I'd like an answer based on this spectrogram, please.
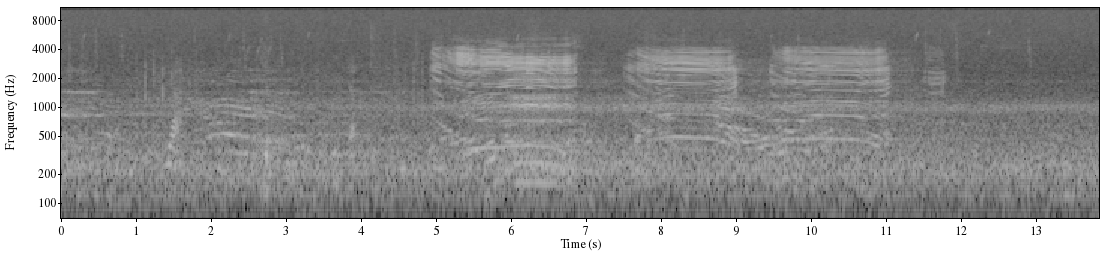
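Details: Red deer in the Weerterbos, Netherlands, on the evening of 27 September 2013 between 19:00 and 19:30, watched from a lookout tower during the rut's mating prelude: three long, harmonic, bellowing calls in quick succession midway through, after softer moaning calls, over steady background hum.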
